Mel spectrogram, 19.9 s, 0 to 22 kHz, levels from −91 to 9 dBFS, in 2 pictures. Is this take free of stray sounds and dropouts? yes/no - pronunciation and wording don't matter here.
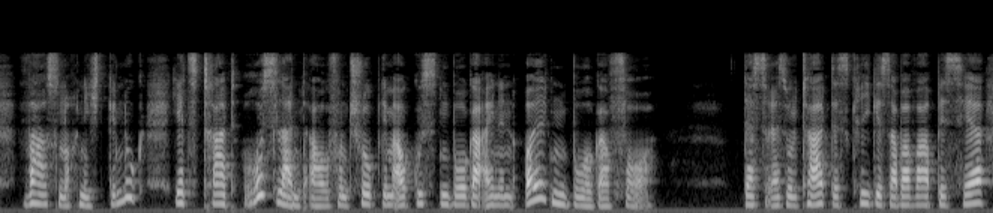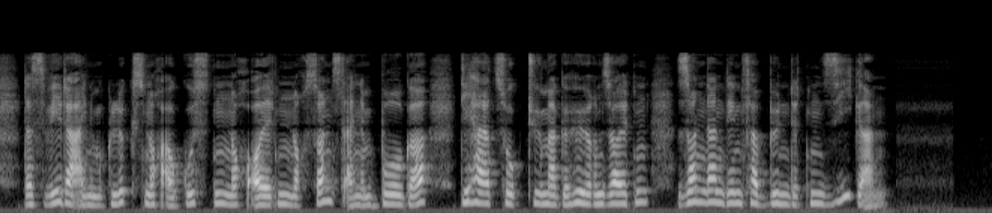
yes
